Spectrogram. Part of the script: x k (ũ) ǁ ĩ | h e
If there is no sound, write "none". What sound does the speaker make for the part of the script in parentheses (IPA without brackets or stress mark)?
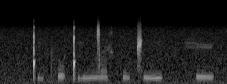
ũ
